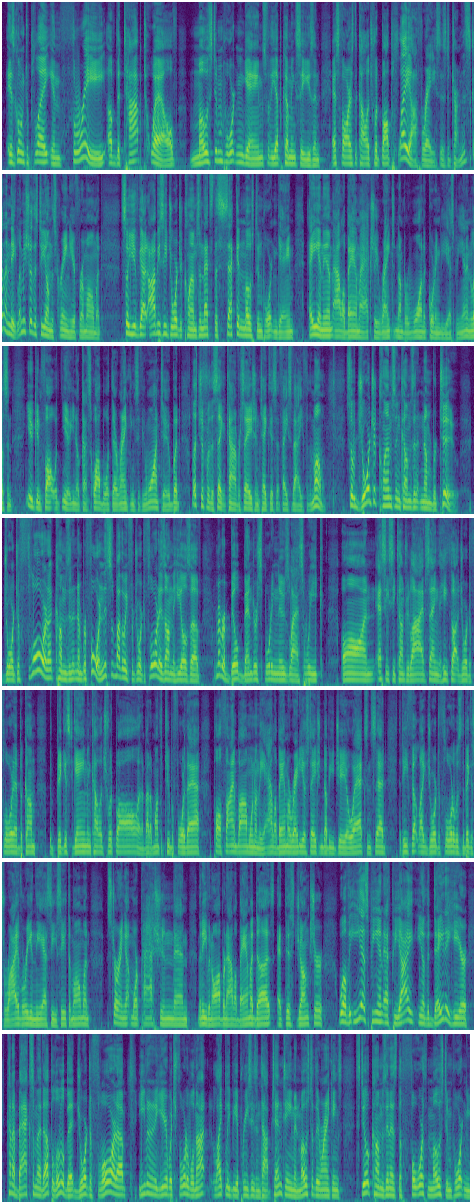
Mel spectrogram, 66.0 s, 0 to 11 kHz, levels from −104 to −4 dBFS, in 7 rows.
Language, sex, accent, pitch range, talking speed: English, male, American, 115-140 Hz, 230 wpm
